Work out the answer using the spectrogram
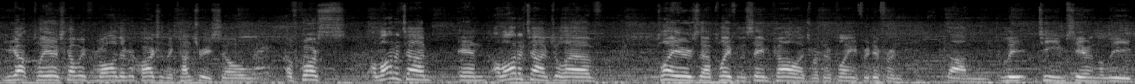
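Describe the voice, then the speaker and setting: Recorded poorly outside with music in the background, this interview guest is a twentysomething who works as a baseball team's PA announcer and radio producer. He has a high voice and talks about the team in a relaxed, excited way.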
